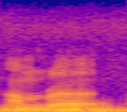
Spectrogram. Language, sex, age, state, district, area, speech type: Bengali, male, 30-45, West Bengal, Birbhum, urban, spontaneous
